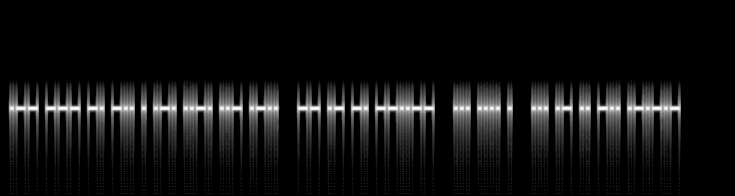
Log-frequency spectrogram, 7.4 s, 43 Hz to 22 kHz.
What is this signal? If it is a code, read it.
Morse code, heard as a keyed tone, about 40 wpm, 700 Hz. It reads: WONDERFUL MAN, SHE SAID.
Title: Sentences from Top 1100 Words 40wpm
